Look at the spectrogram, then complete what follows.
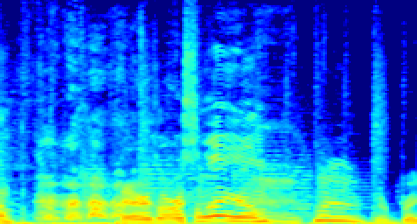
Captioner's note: laughing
